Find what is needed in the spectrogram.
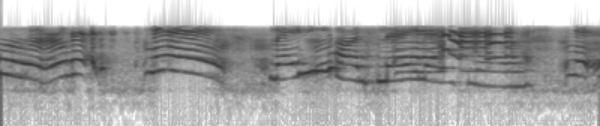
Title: Baby Crying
